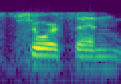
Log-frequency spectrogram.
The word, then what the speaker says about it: Sjursen: And your articles, your Major Sherson's name is spelled S-J-U-R-S-E-N. Did I get that right? – That's right, yeah, S-J-U-R-S-E-N. Pronounced Shorson, which is ridiculous.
